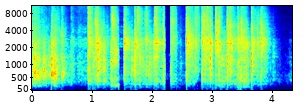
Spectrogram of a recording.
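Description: A dense clatter of plastic art markers tumbling and knocking onto a glass desktop, in quick rapid clacks with a couple of brief pauses, stopping near the end.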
